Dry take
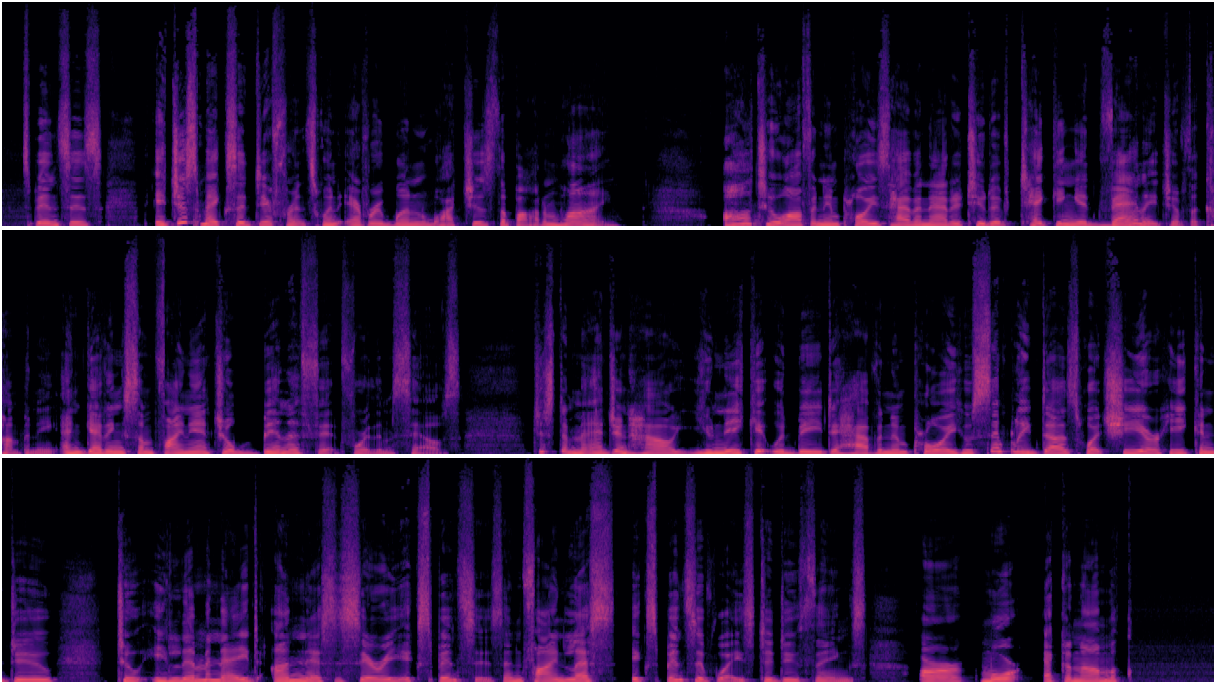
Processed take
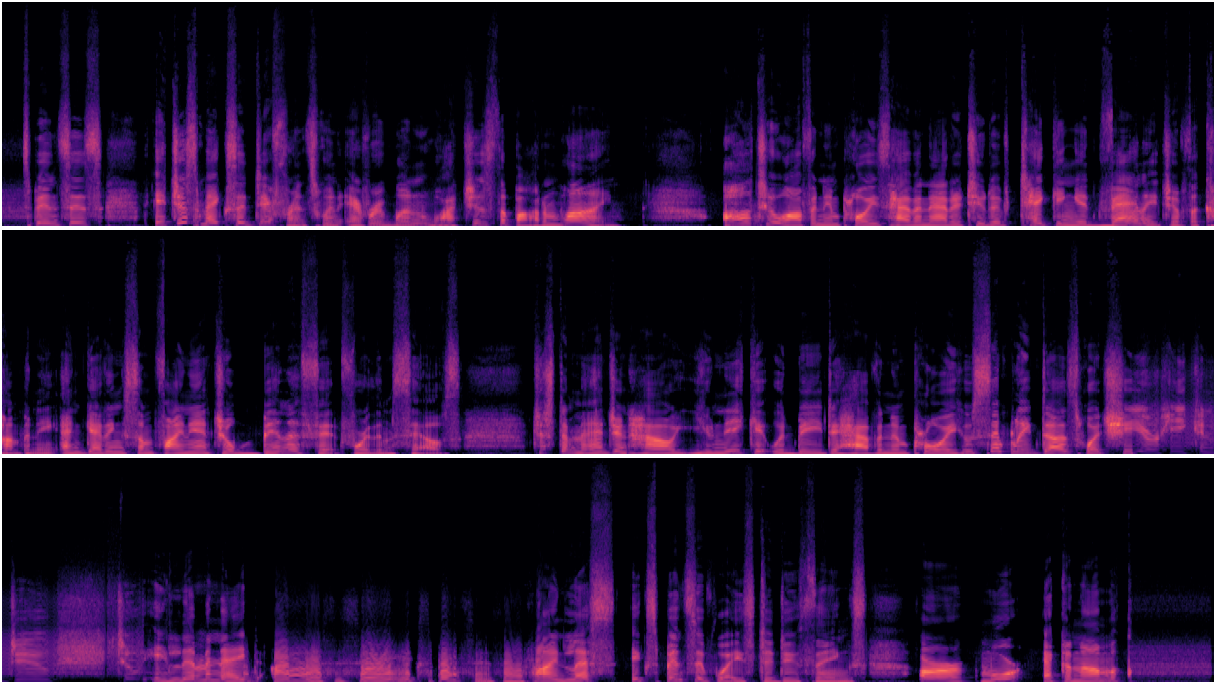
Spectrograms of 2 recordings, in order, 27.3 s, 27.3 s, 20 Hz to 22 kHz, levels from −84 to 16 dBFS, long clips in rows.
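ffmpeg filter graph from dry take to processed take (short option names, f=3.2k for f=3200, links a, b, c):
-filter_complex "[0:a]asettb=1/sr,asplit=3[a][b][c];[a]atrim=end=1.964[d];[b]atrim=start=1.96:end=3.64,asetpts=PTS-STARTPTS,afade=t=in:d=0.004:c=qsin,afade=t=out:st=1.676:d=0.004:c=qsin,equalizer=f=650:w=0.36:g=-5,tremolo=f=230:d=0.571,asplit=2[e][f];[f]adelay=13,volume=-6dB[g];[e][g]amix=inputs=2:normalize=0,atrim=end_sample=74088[h];[c]atrim=start=3.636[i];[d][h]acrossfade=d=0.004:c1=hsin:c2=qsin[j];[j][i]acrossfade=d=0.004:c1=qsin:c2=hsin,asettb=1/sr,asplit=3[k][l][m];[k]atrim=end=12.414[n];[l]atrim=start=12.41:end=13.26,asetpts=PTS-STARTPTS,afade=t=in:d=0.004:c=qsin,afade=t=out:st=0.846:d=0.004:c=qsin,highpass=140,equalizer=f=310:w=2:g=-7.5,afreqshift=-89[o];[m]atrim=start=13.256[p];[n][o]acrossfade=d=0.004:c1=hsin:c2=qsin[q];[q][p]acrossfade=d=0.004:c1=qsin:c2=hsin,asettb=1/sr,asplit=3[r][s][t];[r]atrim=end=17.574[u];[s]atrim=start=17.57:end=19.25,asetpts=PTS-STARTPTS,afade=t=in:d=0.004:c=qsin,afade=t=out:st=1.676:d=0.004:c=qsin,aeval=exprs='val(0)+0.5*0.0178*sgn(val(0))':c=same,bandpass=f=4.6k:t=q:w=2.2,deesser=0.85[v];[t]atrim=start=19.246[w];[u][v]acrossfade=d=0.004:c1=hsin:c2=qsin[x];[x][w]acrossfade=d=0.004:c1=qsin:c2=hsin,asettb=1/sr,asplit=3[y][z][aa];[y]atrim=end=20.004[ab];[z]atrim=start=20:end=22.25,asetpts=PTS-STARTPTS,afade=t=in:d=0.004:c=qsin,afade=t=out:st=2.246:d=0.004:c=qsin,lowpass=1k,asoftclip=type=hard:threshold=-30.5dB[ac];[aa]atrim=start=22.246[ad];[ab][ac]acrossfade=d=0.004:c1=hsin:c2=qsin[ae];[ae][ad]acrossfade=d=0.004:c1=qsin:c2=hsin,equalizer=f=190:w=7.9:g=4.5,acompressor=threshold=-30dB:ratio=3,firequalizer=gain_entry='entry(130,0);entry(230,-24);entry(380,-10);entry(880,10);entry(1400,12);entry(2900,11);entry(5600,-8);entry(8000,4);entry(12000,-10)':delay=0.05:min_phase=1,volume=6dB"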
